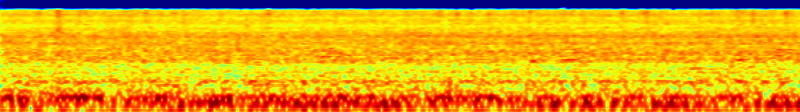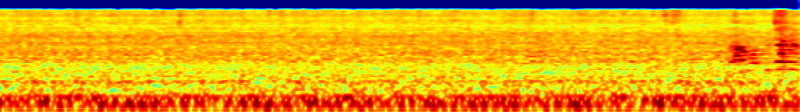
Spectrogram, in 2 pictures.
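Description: Steady rain falling on wet pavement, over a constant low rumble.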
